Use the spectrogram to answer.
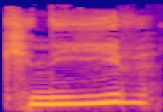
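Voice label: "kniv", Norwegian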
